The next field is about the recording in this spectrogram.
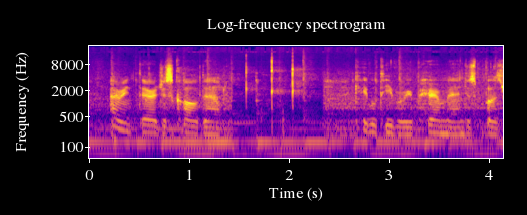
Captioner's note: snaps fingers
